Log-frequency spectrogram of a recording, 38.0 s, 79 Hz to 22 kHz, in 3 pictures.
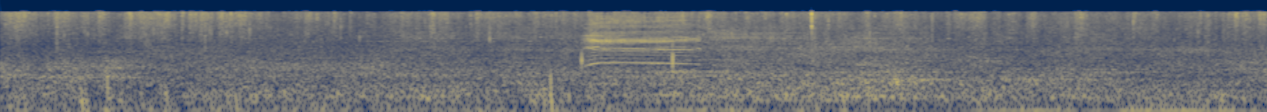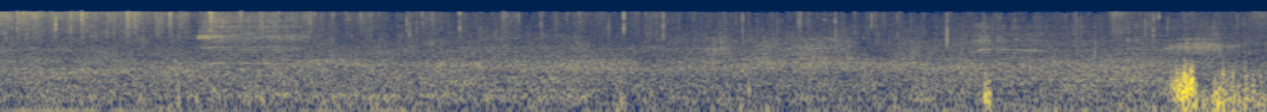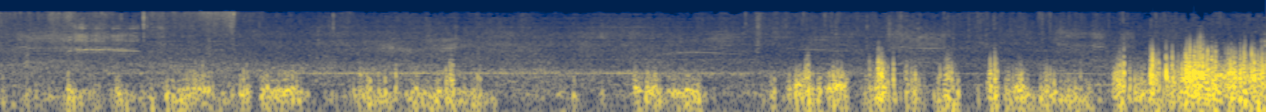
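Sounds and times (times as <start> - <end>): sheep hooves shuffling on sand: 0.0 - 38.0
steady background noise: 0.0 - 38.0
sheep bleating: 5.8 - 9.0, 14.6 - 15.8, 22.4 - 23.2, 24.0 - 26.8, 32.1 - 35.0.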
